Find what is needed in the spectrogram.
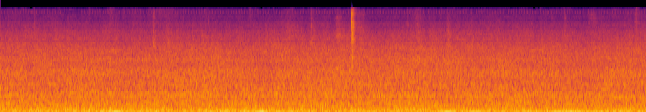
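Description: Steady background din of a busy exhibition hall, with a strong low rumble, and one sharp click about four and a half seconds in.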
